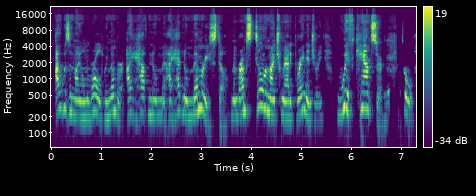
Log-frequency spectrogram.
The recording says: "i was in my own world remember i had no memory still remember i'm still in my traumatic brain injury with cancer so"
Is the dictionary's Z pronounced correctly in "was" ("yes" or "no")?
yes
